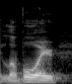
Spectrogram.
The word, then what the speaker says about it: Lavoie: Think of Chips Ahoy. Lavoie rhymes with Chips Ahoy, right?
